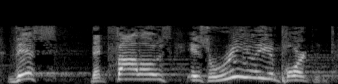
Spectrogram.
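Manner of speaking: high, loud burst of emphasis; preacher's loud emphatic cry. Real, not acted. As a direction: announce that this matters, loudly. Preacher stresses importance.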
